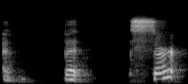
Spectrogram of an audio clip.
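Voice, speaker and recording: A woman's voice: extremely slow, fairly bright tone. A woman acting an eager, deferential station officer, earnest and easily flustered, in an audio drama. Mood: stunned, grateful.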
